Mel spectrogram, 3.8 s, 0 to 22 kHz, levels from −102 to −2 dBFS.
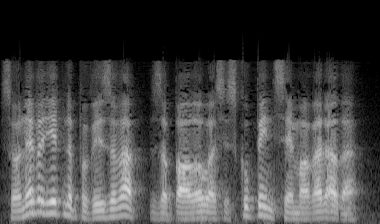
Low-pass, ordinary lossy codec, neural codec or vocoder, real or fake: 7.2 kHz; AAC, 32 kbps; codec, 16 kHz, 0.2 kbps, FocalCodec; fake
